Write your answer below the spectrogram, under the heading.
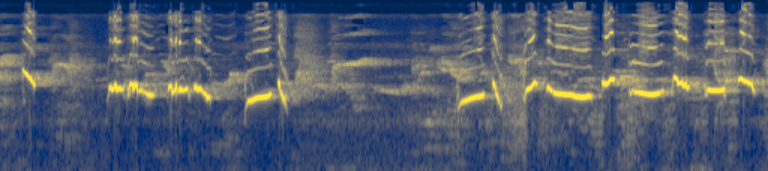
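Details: Oriental magpie-robin, agitated into challenging a rival, gives loud whistled phrases with quick slurred notes and clicks, a short pause, then a rapid, sustained run of sweeping whistles.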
